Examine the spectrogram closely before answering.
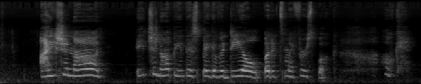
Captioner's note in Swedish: djupt andetag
